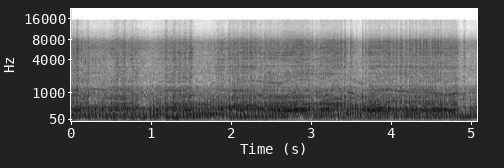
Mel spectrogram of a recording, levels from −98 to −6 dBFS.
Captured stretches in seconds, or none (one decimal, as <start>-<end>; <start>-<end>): 0.0-1.9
